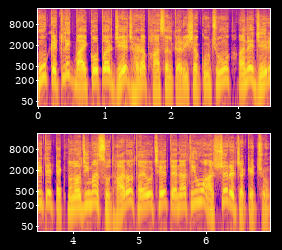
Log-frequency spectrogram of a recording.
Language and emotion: Gujarati, surprised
